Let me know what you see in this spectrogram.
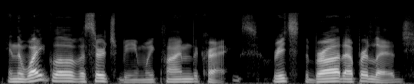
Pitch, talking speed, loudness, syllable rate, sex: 125 Hz, 230 wpm, -20 LUFS, 5.7 syllables/s, male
